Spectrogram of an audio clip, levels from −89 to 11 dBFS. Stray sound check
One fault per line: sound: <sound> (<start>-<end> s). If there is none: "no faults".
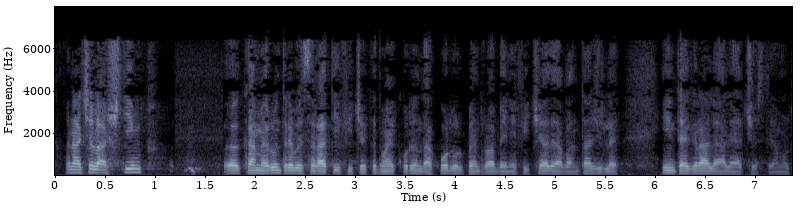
sound: whoosh (1.3-1.5 s)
